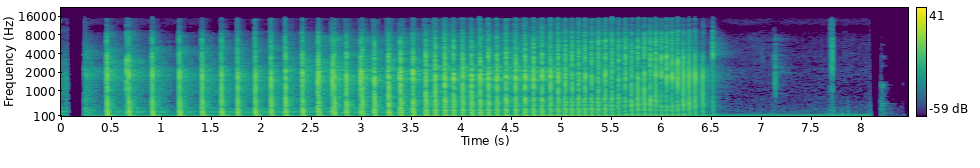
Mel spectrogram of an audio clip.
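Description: A rapid series of sharp beats over a steady low hum, speeding up from about four to about ten a second, then stopping about six and a half seconds in; the hum runs on faintly and cuts off near the end.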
